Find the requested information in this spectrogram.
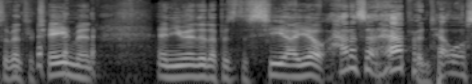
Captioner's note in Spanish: risas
